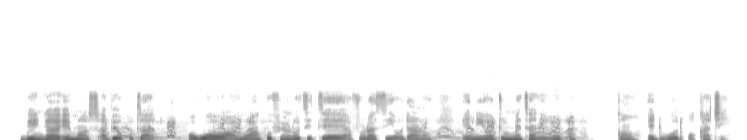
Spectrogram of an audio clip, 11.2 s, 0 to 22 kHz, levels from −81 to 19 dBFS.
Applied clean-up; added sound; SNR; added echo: none; Dog; 16 dB; none.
